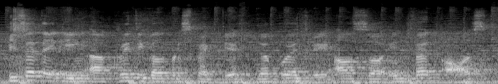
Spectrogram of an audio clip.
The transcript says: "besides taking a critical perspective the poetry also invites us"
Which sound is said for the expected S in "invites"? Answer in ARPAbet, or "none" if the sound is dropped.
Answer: none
